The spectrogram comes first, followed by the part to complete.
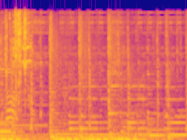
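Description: A camera-shutter click sound effect just after the start, then background music with a steady beat.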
